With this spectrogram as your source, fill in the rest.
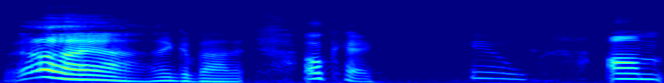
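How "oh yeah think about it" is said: put-on sinister, skin-crawling, creepy, suggestive delivery. Mocking how a speaker in a played clip sounded: imitating a creepy tone. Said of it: "he sounds like he had a little".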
